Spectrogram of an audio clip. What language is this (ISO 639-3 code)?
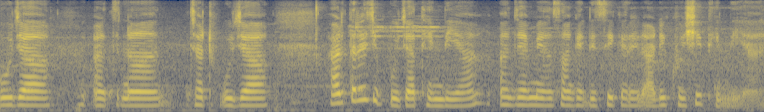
snd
